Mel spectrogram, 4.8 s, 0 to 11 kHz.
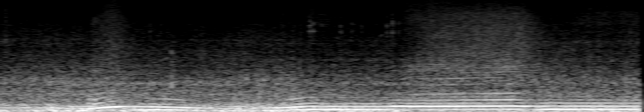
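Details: BMW E36 M3 after head gasket and valve rebuild, first test drive: coarse droning boom swelling under throttle; exhaust sounds blown, likely failed muffler.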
